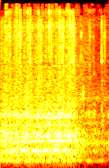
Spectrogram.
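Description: A sewing machine stitches fabric mask pieces in a brief, steady, close whir of rapid needle strokes, winding down at the very end, with no voices.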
